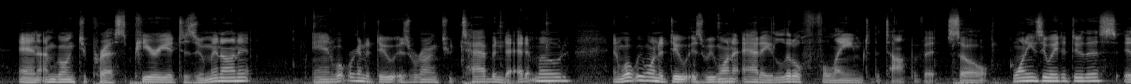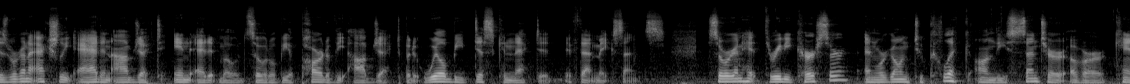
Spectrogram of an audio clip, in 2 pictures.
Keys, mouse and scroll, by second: 1.3 KP_Decimal, 2.3 middle click, 3.3 shift+middle click, 4.6 Tab, 5.2 shift+middle click, 6.9-7.3 scroll up 2, 7.3 shift+middle click, 8.9 middle click, 9.7 shift+middle click, 10.1 scroll up 2, 11.7 scroll down 4, 18.2 middle click, 18.2-18.6 scroll down 5, 18.6-19.0 scroll up 4, 19.0 middle click, 21.2 click, 22.1-22.4 scroll down 4, 22.4 middle click.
